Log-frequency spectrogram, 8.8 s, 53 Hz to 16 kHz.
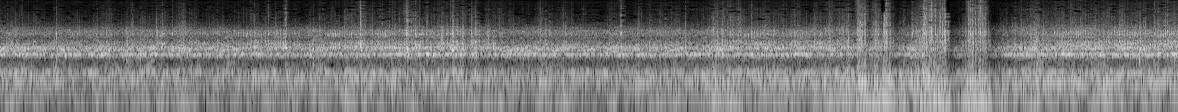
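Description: Wind rushing over the microphone of a camera on a road bike at about 40 km/h, a heavy steady rumble with a steady high whine over it. A short crackle of sharp clicks comes about seven seconds in.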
